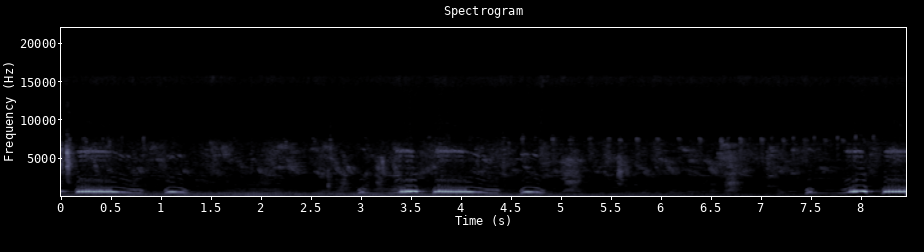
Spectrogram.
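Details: Red-coloured spotted dove, a strongly vocal bird used as a lure to make other doves call; three mellow cooing phrases, each a rising opening note, a long sustained coo and a short clipped final note, with low background hum.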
